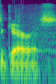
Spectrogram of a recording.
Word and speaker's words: Garrus: It's Garrus.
